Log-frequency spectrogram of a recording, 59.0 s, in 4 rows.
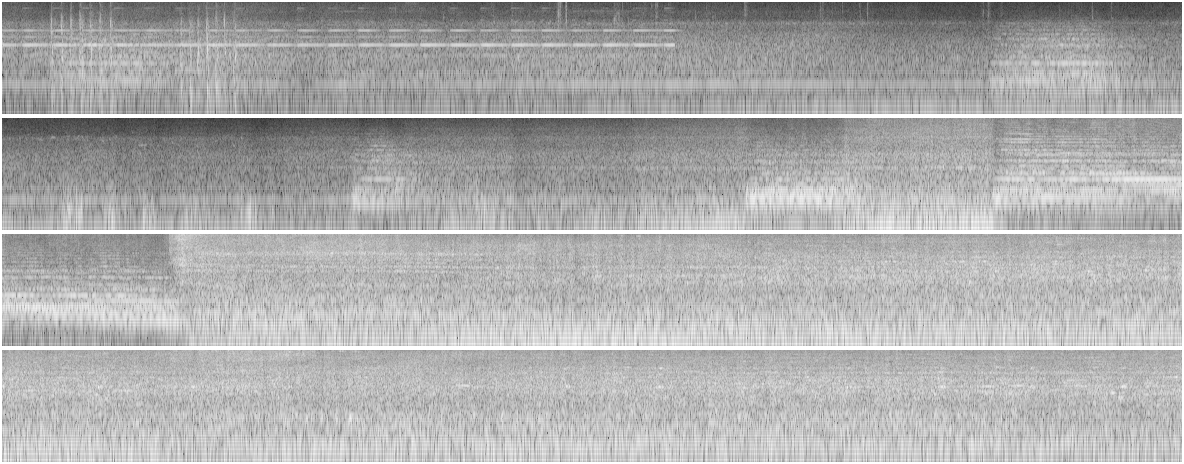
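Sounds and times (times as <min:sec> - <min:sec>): train wheels rumbling on rails: 0:00.0 - 0:59.0
locomotive horn blasts: 0:00.6 - 0:02.4, 0:12.3 - 0:14.5, 0:19.1 - 0:20.4, 0:24.0 - 0:25.6, 0:27.0 - 0:32.1.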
